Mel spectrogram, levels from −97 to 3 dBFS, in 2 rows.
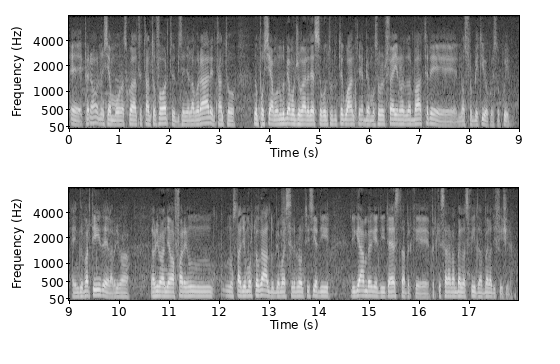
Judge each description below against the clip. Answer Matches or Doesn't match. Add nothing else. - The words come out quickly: Matches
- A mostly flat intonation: Matches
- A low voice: Matches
